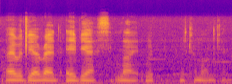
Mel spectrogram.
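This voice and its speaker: A man's voice: sits low, completely flat delivery, moderate pace. A man who is learning to drive, giving short, laid-back answers from inside a car. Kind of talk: casual chat. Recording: distant, dull, noisy car interior.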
